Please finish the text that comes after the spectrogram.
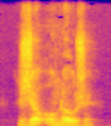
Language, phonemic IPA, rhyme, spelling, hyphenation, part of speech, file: Dutch, /ˌzoː.oːˈnoː.zə/, -oːzə, zoönose, zoö‧no‧se, noun, Nl-zoönose.ogg
- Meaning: zoonosis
